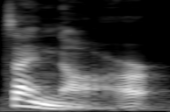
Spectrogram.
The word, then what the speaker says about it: 在哪儿: So for example, where in Chinese is 在哪里, 在哪里, but it's very commonly pronounced like this, 在哪儿, 在哪儿, with just the R sound.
